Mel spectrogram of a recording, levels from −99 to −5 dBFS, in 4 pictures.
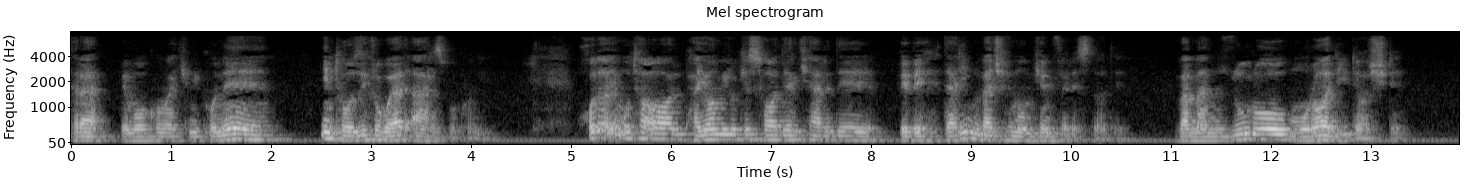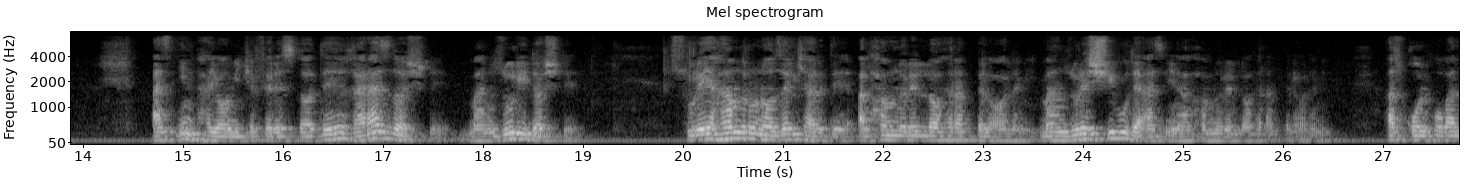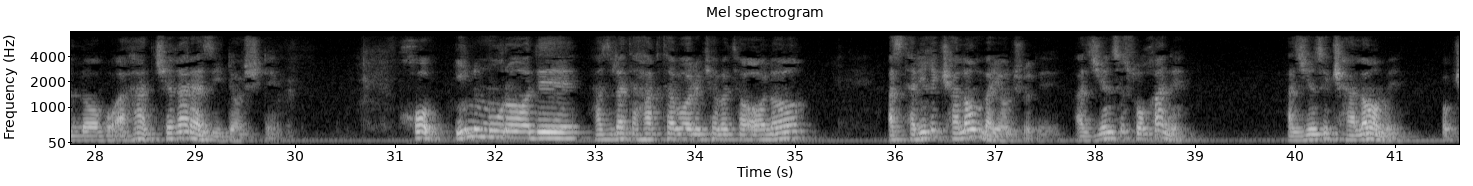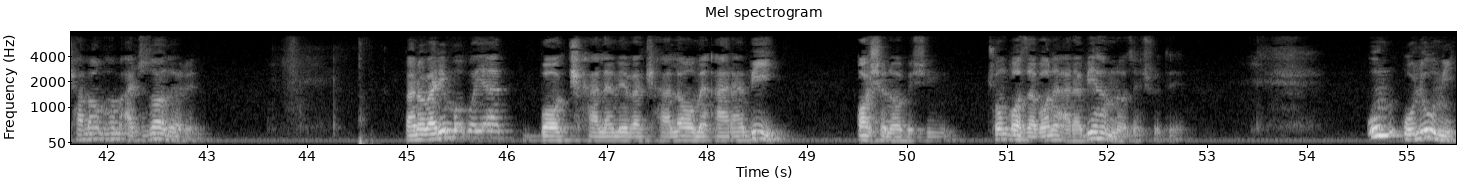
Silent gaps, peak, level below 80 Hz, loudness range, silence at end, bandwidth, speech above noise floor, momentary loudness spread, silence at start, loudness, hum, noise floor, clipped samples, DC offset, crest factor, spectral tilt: none; -12 dBFS; -66 dBFS; 7 LU; 0 s; 7.4 kHz; 32 dB; 18 LU; 0 s; -33 LUFS; none; -64 dBFS; under 0.1%; under 0.1%; 22 dB; -7.5 dB/octave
